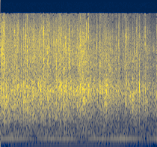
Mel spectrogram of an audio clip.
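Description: A church crowd applauds steadily, giving the Lord a hand clap, a dense, continuous patter of many hands clapping at an even level throughout, with a low steady hum underneath and no voices standing out.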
